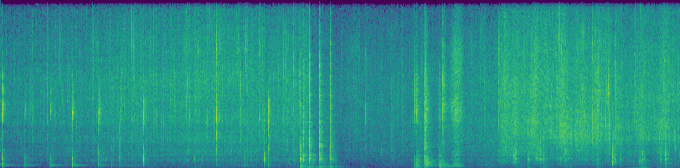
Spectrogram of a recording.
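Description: Marinated beef sizzles and fries in a pan for Asian-style beef, with repeated clacks of a utensil stirring and scraping, the sizzle growing louder and denser toward the end.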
